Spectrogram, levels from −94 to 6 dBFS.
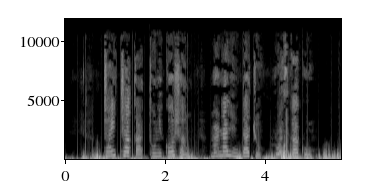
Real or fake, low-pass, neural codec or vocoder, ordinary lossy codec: real; 10.8 kHz; none; AAC, 32 kbps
